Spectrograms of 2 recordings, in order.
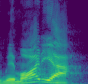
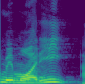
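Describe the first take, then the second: First: Memória with ó stressed, ia as one glide; correct pronunciation. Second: Memoria with stress moved off the ó; wrong stress demo. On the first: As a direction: say memória with the diphthong ia. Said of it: "eu digo memória". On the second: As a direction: say memoria with the i stressed, ditongo broken. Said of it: "Eu não digo". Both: Shown as a demonstration.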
